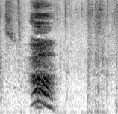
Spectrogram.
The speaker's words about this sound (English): I don't like your gasping.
